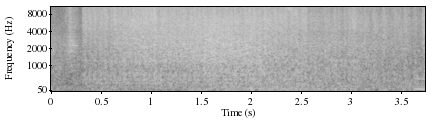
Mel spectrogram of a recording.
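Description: Howitzer and heavy mortar shells land in Company of Heroes 2, a loud continuous barrage of overlapping explosions and gunfire-like crackle that barely lets up.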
